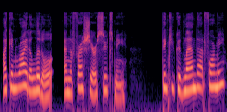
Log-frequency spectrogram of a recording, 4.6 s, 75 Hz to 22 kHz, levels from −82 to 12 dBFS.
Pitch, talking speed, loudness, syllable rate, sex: 230 Hz, 235 wpm, -17 LUFS, 5.4 syllables/s, female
